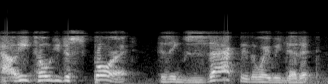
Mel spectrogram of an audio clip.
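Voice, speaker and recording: A man speaks with vocal fry and very wide pitch swings. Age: 70s. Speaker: orthodontist testifying at a legislative hearing. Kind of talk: testimony. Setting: legislative committee hearing. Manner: formal.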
